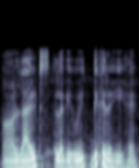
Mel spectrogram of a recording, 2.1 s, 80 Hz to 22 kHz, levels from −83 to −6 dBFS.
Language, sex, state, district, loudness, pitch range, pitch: Hindi, male, Bihar, Patna, -18 LUFS, 110-130 Hz, 115 Hz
